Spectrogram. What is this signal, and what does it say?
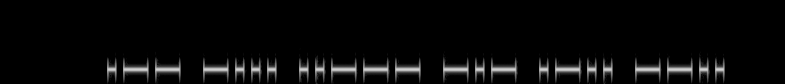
Morse code, heard as a keyed tone, about 15 wpm, 700 Hz. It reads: WB2KLZ
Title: Speed Racing - USA 2x3 Call Signs 15wpm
